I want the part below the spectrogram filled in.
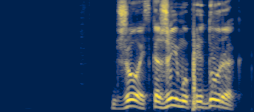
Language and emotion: Russian, angry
